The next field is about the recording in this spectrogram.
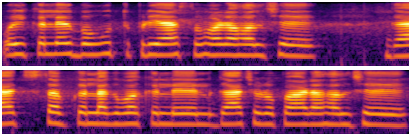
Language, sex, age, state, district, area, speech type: Maithili, female, 30-45, Bihar, Madhubani, rural, spontaneous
